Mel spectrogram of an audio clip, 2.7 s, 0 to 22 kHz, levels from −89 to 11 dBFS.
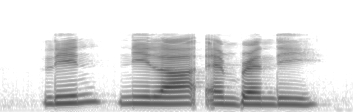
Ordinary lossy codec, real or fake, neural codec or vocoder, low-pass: none; real; none; 7.2 kHz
